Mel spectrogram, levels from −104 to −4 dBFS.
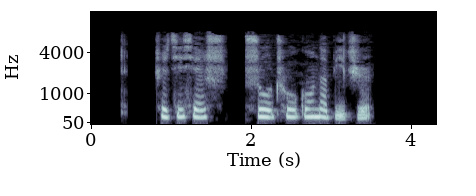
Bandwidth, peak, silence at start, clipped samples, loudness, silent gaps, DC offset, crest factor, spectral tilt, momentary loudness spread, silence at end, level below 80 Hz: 8 kHz; -12 dBFS; 0.8 s; under 0.1%; -26 LUFS; 1.71-1.92 s; under 0.1%; 16 dB; -4 dB/octave; 11 LU; 0.8 s; -72 dBFS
